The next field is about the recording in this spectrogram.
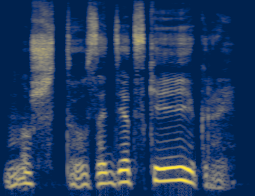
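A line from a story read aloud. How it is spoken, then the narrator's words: Growled. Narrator (Russian): прорычал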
